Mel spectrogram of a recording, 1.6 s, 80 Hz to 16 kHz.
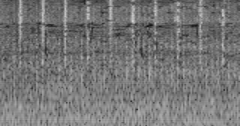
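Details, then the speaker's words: Ford Fiesta 1.4 TDCi DV4 68 hp diesel at idle: sharp chuffing ticks about seven per second over the clatter, typical symptom of failed injector seals; faulty seal at far right, timing side; all four seals replaced. "[Musique] c'est des symptômes des joints d'injecteurs va donc remplacer l'ensemble des cas demain de l'adducteur"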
